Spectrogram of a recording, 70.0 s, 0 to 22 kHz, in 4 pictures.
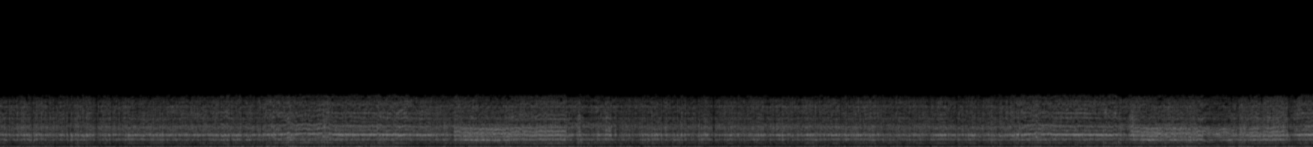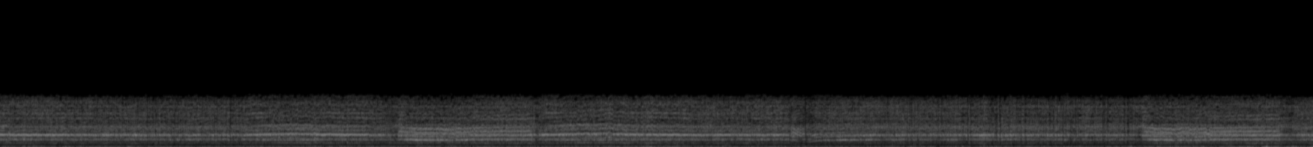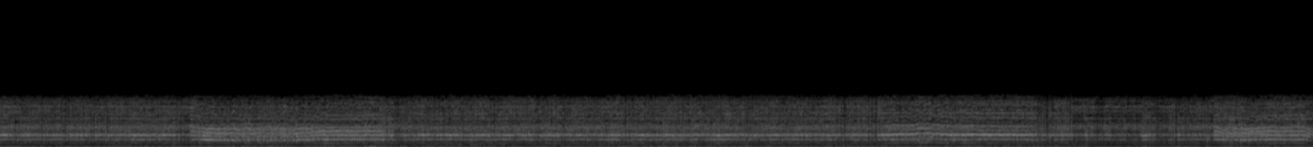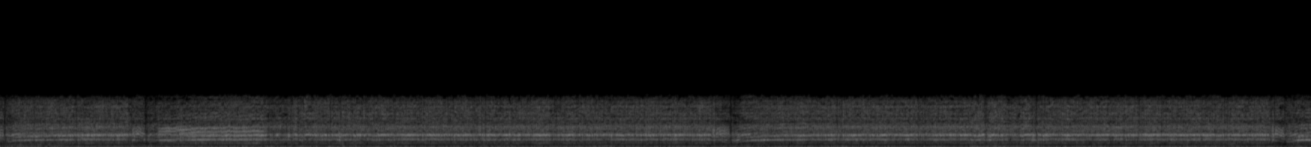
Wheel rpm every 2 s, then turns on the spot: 160, 160, 160, 160, 160, 160, 160, 160, 140, 160, 160, 160, 160, 160, 140, 160, 160, 160, 160, 160, 160, 160, 160, 160, 160, 160, 150, 150, 160, 160, 160, 140, 160, 160, 160.
none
